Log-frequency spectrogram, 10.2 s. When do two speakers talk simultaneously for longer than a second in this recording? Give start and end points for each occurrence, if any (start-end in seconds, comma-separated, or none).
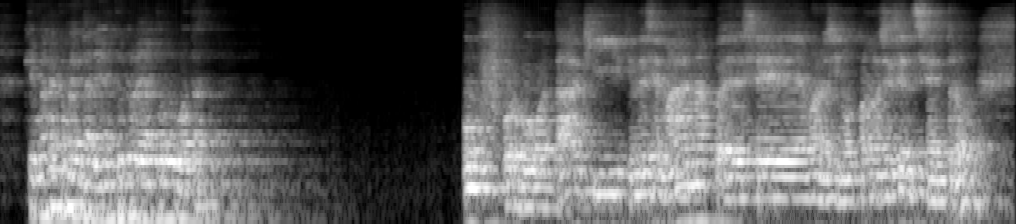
none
